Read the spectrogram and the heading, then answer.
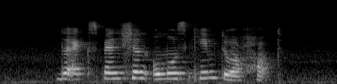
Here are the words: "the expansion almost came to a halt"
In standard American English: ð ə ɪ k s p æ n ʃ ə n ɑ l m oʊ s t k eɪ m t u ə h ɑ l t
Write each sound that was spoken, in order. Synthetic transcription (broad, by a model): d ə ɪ k s p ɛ n ʃ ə n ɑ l m oʊ s k eɪ m t u ə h ɑ t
